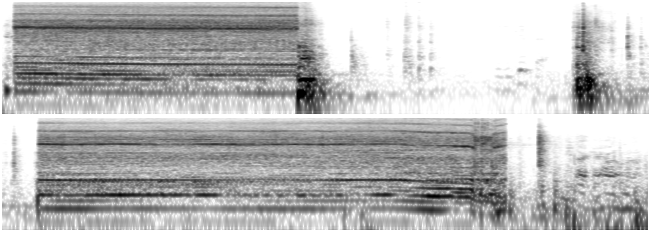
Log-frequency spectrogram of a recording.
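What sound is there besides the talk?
drilling with a metal drill bit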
